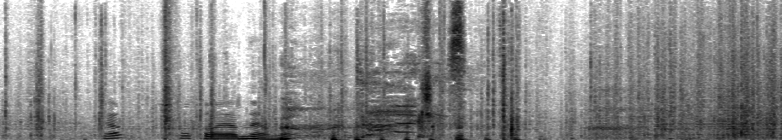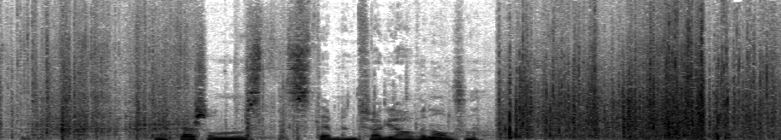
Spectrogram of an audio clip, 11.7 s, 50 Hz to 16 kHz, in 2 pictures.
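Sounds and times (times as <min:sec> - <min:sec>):
stiff brown old tape tearing off a package: 0:00.0 - 0:01.8, 0:03.5 - 0:07.4, 0:09.6 - 0:11.7
speech: 0:00.8 - 0:03.9, 0:07.0 - 0:09.6
laughter: 0:02.1 - 0:04.0.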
